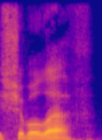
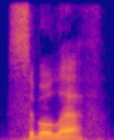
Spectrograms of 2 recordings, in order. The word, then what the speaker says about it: shibboleth: no then they said to him now say shibboleth and he said sibo left for he could not manage to pronounce it right then they seized him and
